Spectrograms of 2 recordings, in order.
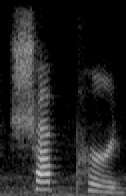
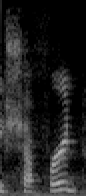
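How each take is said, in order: First: "shepherd" slowly, as SHEP-perd; correct P pronunciation. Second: "shepherd" with F, as SHEF-ferd; wrong F pronunciation. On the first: Teacher showing what we only say, P pronunciation. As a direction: sound only the P in "shepherd", drawn out. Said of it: "We only say shepherd". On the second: Teacher showing what we don't say, F mispronunciation. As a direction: say "shepherd" as "shefferd". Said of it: "We don't say shepherd". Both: Shown as a demonstration.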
